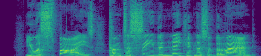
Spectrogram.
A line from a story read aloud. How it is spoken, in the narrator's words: shouted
